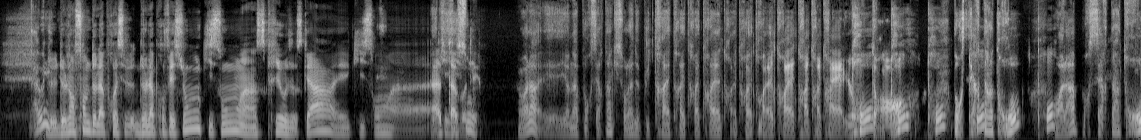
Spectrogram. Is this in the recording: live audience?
no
